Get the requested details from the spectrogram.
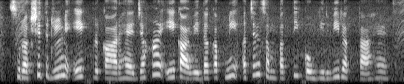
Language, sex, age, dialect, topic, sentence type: Hindi, female, 36-40, Hindustani Malvi Khadi Boli, banking, statement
